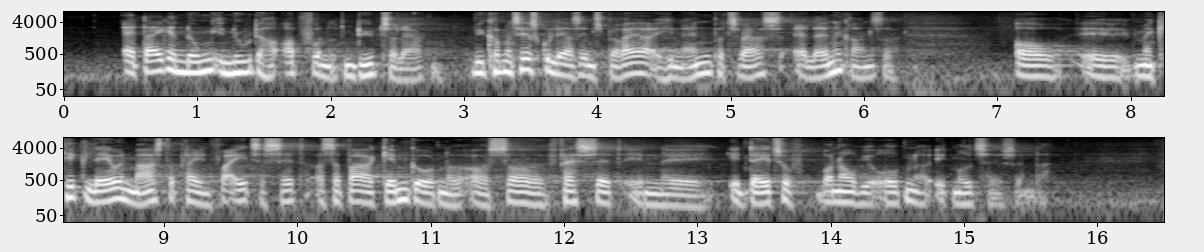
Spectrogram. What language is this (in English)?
Danish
